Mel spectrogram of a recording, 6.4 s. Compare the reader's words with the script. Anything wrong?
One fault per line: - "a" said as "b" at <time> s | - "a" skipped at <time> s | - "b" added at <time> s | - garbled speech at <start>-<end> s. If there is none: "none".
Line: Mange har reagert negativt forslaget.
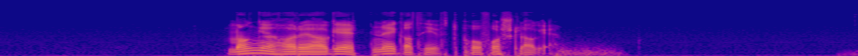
- "på" added at 3.5 s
